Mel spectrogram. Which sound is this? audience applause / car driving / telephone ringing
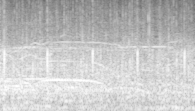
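audience applause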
